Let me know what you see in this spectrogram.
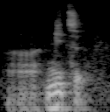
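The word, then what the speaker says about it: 密: in Chinese is secret mitsu is the Japanese pronunciation for it and um it's a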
